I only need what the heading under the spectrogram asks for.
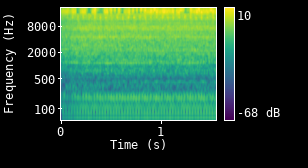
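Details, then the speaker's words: Car idling after an exhaust manifold gasket replacement, with carbon cleaned off, rusty bolts replaced and torqued to 36 ft-lbs: smooth, even idle with a steady low exhaust note and no ticking or puffing; leak fixed, quieter. "let's crank up before cover it up. it makes less noise and exhaust sounds look great."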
